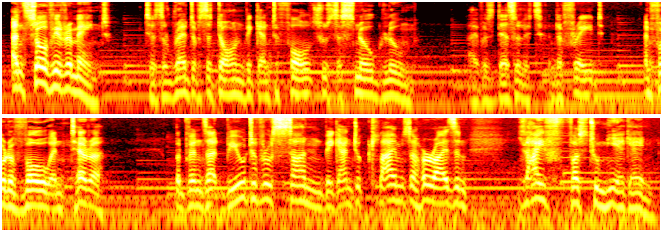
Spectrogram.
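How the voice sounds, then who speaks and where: An actor playing an earnest, God-fearing aging vampire hunter, narrating his diary solemnly in halting old-fashioned English. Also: mid-range voice, natural voice. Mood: desolate, then relieved. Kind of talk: dramatic diary narration in an audio drama. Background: guitar music.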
